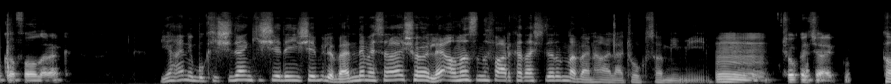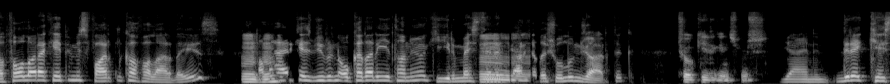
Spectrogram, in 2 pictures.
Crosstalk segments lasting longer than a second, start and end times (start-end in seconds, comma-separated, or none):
none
